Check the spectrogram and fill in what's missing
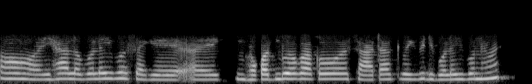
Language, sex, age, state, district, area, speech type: Assamese, female, 18-30, Assam, Dhemaji, urban, conversation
